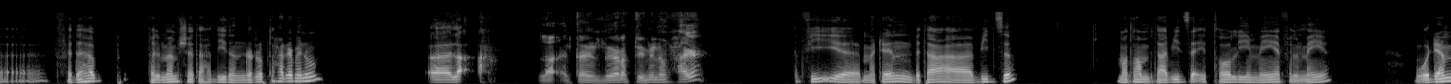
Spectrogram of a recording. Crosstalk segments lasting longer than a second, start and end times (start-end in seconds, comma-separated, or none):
none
